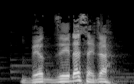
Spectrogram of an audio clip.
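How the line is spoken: Angry shouted question. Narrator (Vietnamese): ông quát hỏi

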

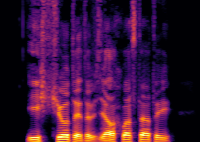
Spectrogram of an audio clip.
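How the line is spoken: Smirking question. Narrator (Russian): хмыкнув, спросил

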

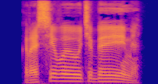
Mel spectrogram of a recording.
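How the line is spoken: Sigh. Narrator (Russian): вздохнул

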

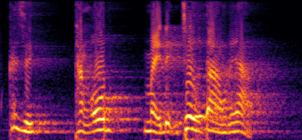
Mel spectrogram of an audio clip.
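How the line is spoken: Woman's shout. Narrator (Vietnamese): Bà cả hét lên

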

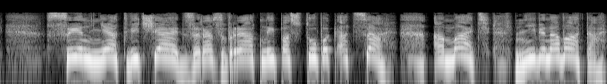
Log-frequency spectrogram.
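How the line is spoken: Fervent shriek. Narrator (Russian): жаром провизжал Ипполит

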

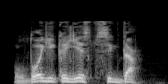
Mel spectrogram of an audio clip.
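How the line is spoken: Stern reply. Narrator (Russian): строго ответил Котя

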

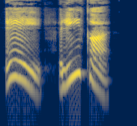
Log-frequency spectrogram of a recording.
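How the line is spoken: Uneasy shout. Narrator (Russian): Почувствовав некоторое беспокойство, Зинаида крикнула

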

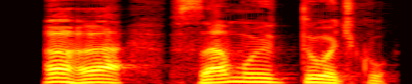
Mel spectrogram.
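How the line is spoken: Chuckling confirmation. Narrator (Russian): хохотнув, подтвердил Минаев

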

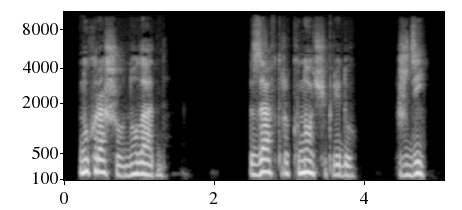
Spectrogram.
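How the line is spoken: Quiet. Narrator (Russian): сказал тихо

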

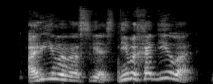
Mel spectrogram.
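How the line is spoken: Loud yelling into phone. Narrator (Russian): Ди орала в трубку громко, как на стадионе

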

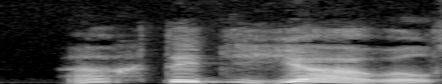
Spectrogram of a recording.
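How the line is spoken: Plain. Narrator (Russian): сказал пан Заглоба

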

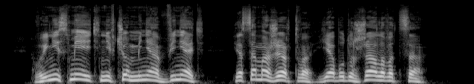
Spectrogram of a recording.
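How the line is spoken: Shouting. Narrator (Russian): Она еще что-то кричала им в спины

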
